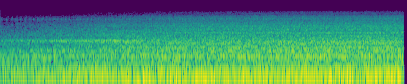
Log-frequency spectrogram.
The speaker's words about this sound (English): Oh! Takes away steam from your kitchen. Good. What a good sound. I know exactly what it is. Do you know what it is, Logan? I know. The extractor fan.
